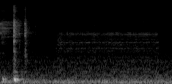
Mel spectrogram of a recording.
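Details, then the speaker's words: Repaired Sega CD Model 1 drive: a couple of sharp clicks, then a faint, smooth whir as the laser sled travels forward, with no grinding. It sounds normal after the repair. "Hear the laser come forward, no grinding. No grinding."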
